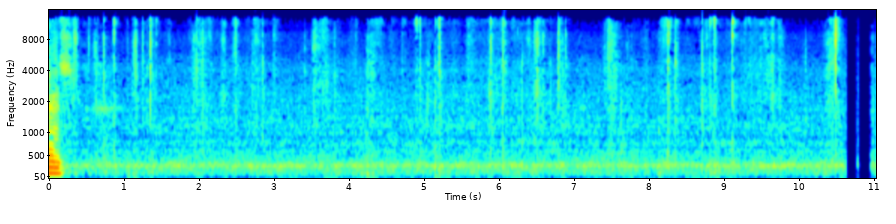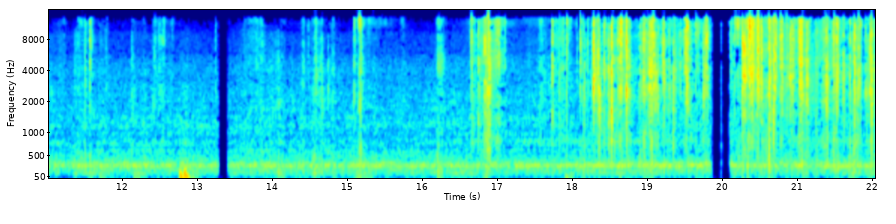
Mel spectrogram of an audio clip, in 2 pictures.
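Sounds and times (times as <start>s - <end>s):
card packs crinkling: 0.0s - 9.7s, 16.6s - 22.0s
steady low hum: 0.0s - 17.8s.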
